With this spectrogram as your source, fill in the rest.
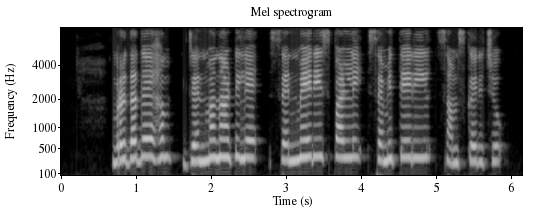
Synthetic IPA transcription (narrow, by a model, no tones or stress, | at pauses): mrɨd̪ɐd̪e̞ːɦɐmd͡ʑe̞nmɐnaːʈːile̞ | se̞nmeːɾiːspɐɭːisemit̪ːe̞ːɾijilsɐmskɐɾit͡ɕːu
